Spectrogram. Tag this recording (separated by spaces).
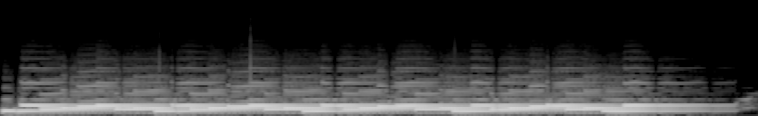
ambient backdrop rythm background glitch nord melody soundscape electro idm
